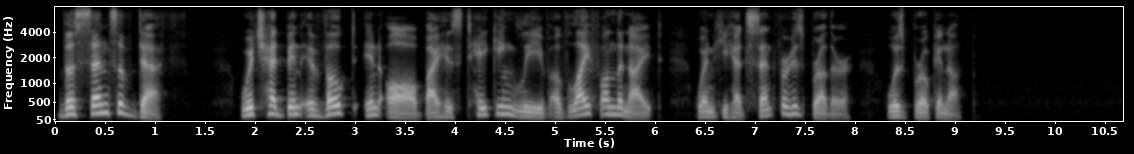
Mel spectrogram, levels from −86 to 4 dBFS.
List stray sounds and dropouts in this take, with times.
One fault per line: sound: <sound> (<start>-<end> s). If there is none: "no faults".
no faults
